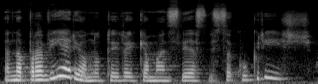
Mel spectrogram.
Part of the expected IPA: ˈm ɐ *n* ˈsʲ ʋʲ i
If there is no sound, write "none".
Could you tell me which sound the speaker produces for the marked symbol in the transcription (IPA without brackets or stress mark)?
n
